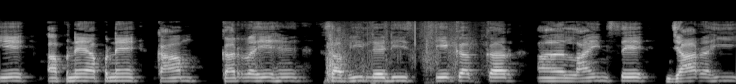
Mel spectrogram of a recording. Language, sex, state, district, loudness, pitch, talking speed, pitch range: Hindi, male, Bihar, Supaul, -16 LUFS, 165 Hz, 155 wpm, 160-170 Hz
